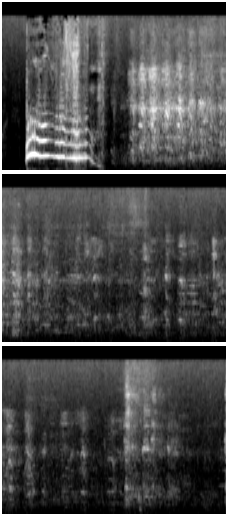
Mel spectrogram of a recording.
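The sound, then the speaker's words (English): A person imitates a hunting dog baying as it trails a deer down the Hyco River, with one loud, drawn-out howl that slides downward in pitch, followed by laughter and murmuring from a group of listeners. “Sure enough, got down the Hyco River and you hear the dog.”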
